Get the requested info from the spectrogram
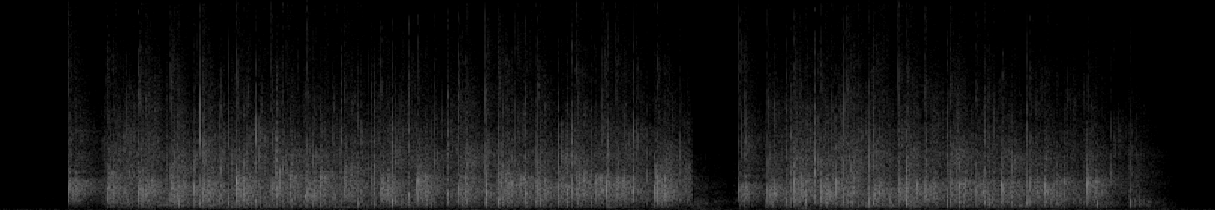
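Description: A group of people clapping in a large hall, in two stretches: the first starts abruptly about half a second in and is cut off near the middle, the second starts straight after and dies away near the end.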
